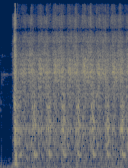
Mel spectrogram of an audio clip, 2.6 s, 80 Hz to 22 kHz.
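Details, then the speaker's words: Volvo 745 Turbo abandoned in the woods: steady, even cranking at normal pace with no firing; no fuel pump priming heard and no voltage found at the test point; cranks, no start. "I don't know I don't hear fuel pump priming M which could be several things"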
